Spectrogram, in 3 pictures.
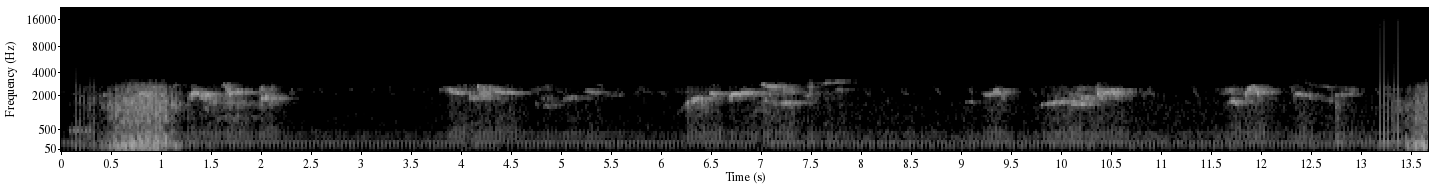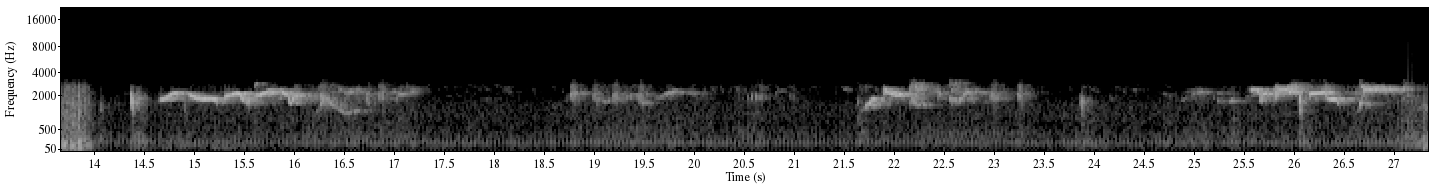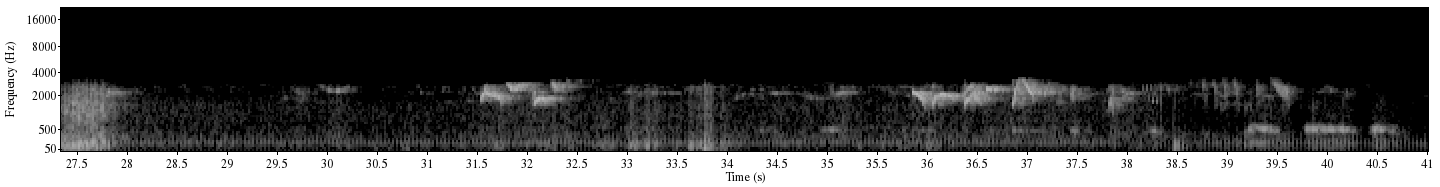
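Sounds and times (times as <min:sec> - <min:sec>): nestlings chirping: 0:13.2 - 0:14.0.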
